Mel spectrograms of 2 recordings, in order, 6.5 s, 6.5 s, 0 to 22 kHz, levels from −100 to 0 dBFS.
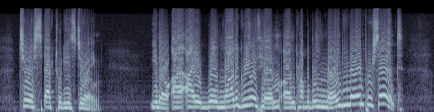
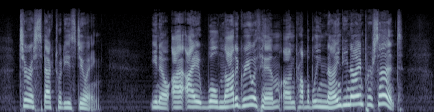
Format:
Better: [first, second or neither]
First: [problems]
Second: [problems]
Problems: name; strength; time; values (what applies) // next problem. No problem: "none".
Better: second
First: distortion; heavy; 6 dB below the speech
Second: none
